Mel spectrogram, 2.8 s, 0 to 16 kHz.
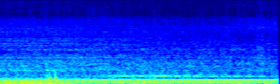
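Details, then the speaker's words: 2015 Toyota Tacoma 4x4 V6, fleet-owned and maintained with fresh service; smooth even idle with steady low hum, no common exhaust manifold tick; normal idle. "as you can hear running does not have the common manifold tick or noise and all of its services would have been on time"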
